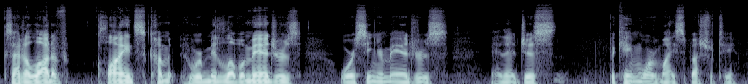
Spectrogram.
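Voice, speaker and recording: A middle-aged man from Iran, working as an executive coach, telling his life story as a guest in a candid, measured way, with fillers and restarts. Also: on the low side, level tone, smooth, no room sound. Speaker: interview guest.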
